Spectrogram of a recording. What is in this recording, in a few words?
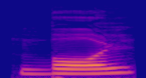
"bol", Spanish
